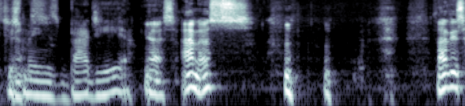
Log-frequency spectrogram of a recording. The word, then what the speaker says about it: annus: Yes, annus. That is how you pronounce it, by the way.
